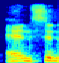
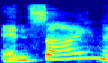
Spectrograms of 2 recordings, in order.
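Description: First: The second syllable is reduced, like 'sin'. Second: The second syllable is said fully, like 'sign'. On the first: The speaker calls it right. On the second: The speaker calls it wrong.

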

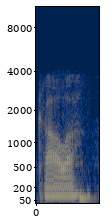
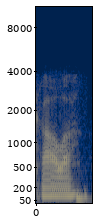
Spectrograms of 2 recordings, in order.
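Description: First: The name is said with a British pronunciation. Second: The name is said with a British pronunciation.

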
